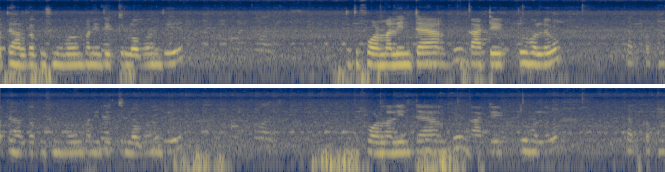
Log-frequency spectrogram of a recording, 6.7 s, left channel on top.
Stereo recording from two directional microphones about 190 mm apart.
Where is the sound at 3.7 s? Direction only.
25° left (ahead or behind).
